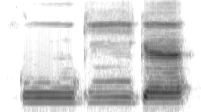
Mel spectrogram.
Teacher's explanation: huruf yang hidup ka dibaca ka aja, dia hamasnya itu hanya terdengar sedikit aja sebetulnya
